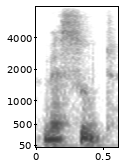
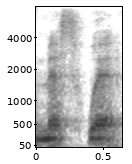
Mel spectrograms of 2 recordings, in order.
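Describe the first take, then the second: First: The word is said smoothly as one unit. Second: The word is split into two separate parts. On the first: "They just say mes, Mesut" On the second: "some people may break that up and say Mes wet"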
